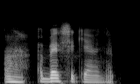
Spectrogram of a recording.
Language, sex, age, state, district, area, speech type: Malayalam, male, 18-30, Kerala, Wayanad, rural, spontaneous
